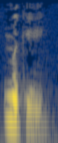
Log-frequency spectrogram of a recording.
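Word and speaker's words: Magee: McGee. – McGee. – Yes. – Those are two E's. – It's M-A-G-E-E. It's not spelled like the normal McGee.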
